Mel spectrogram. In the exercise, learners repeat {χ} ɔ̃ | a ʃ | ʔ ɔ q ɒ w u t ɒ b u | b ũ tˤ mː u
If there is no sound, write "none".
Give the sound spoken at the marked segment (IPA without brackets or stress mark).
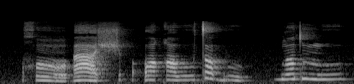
χ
